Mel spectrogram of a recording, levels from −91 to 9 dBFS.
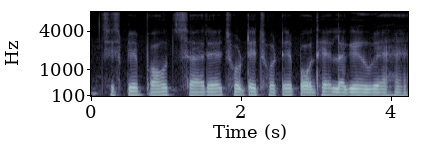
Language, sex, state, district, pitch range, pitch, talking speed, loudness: Hindi, male, Bihar, Saran, 110-120 Hz, 115 Hz, 115 wpm, -25 LUFS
